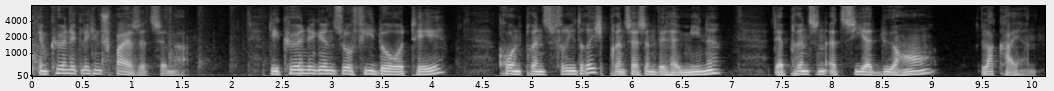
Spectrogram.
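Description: A man calmly reading stage directions as the narrator of a radio play. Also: medium pitch, unhurried. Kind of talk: plain scripted announcement.

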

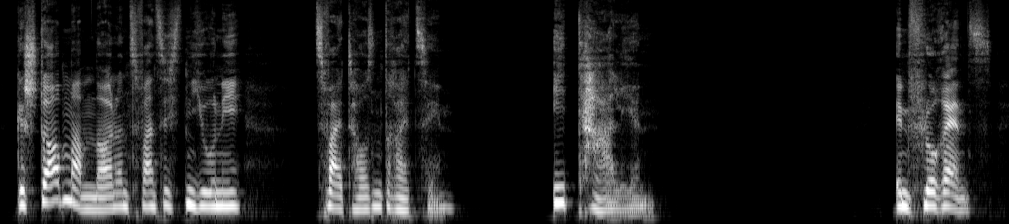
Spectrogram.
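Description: A woman's voice: on the low side, fairly bright tone. A woman reading scripted biographical stories as an audiobook narrator.

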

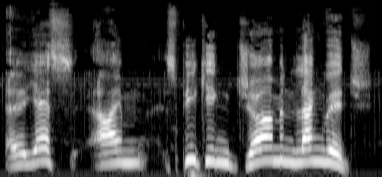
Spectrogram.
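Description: A gullible man who is tempted by easy money. His voice sits somewhat high. He talks in a defensive, impatient, everyday manner, as in a naturalistic radio play. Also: drawn-out words. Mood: flustered. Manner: colloquial, impatient. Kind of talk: naturalistic radio drama dialogue.

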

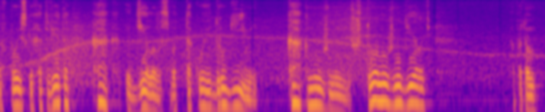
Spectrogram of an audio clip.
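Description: A man narrating a radio drama as a sober storyteller, measured, literary and intent. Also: lowish voice, close to an everyday voice. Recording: noisy vintage radio recording.

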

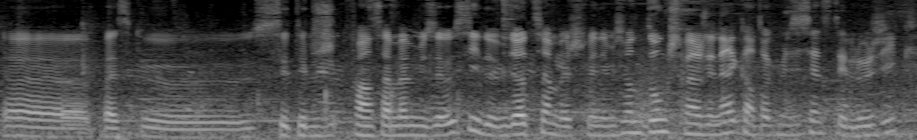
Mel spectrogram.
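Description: A woman musician chats about her work in an interview, pausing and restarting as she gathers her thoughts. She is recorded outdoors, with clear traffic noise around her. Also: low-pitched, steady tone. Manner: reflective, halting with many fillers and restarts. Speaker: musician and radio host, interview guest. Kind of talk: casual interview conversation. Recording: noisy street recording.

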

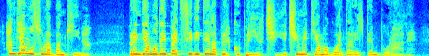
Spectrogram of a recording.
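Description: A very high, thin voice belongs to a tired, dreamy young woman who aches all over, in a radio drama. She talks softly and wistfully, half lost in her own thoughts. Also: animated, quick pace. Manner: quiet, weary, dreamy. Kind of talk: Italian radio play acting.

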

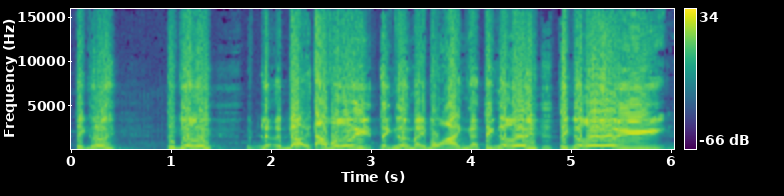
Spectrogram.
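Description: A man voicing a frightened village man in a horror story, shouting after his brother. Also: medium pitch, big pitch swings, moderate pace, soft background music. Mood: frantic shouting. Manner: alarmed, shouting.

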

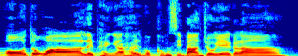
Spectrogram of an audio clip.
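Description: An actress playing a playful, animated young female office worker with a Hong Kong Cantonese accent in a radio drama. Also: mid-range voice, normal speed, over music, lightly acted. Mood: mock indignant.

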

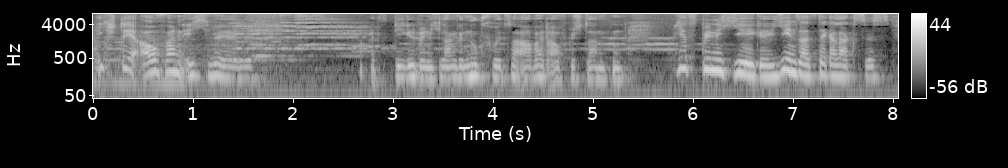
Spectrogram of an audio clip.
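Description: A woman's voice: deep voice, lively intonation, moderate pace, over music. A woman acting in a radio play as a grumpy, defiant colony resident, sullen and whining.

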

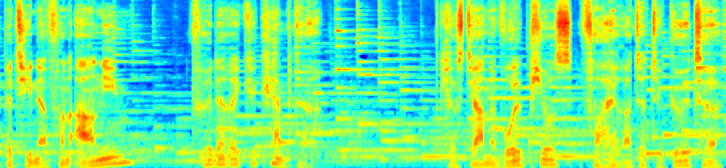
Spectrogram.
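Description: Male credits announcer, deep and expressive, scripted delivery, prominent plucked music underneath. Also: unhurried. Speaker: announcer of radio play credits. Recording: studio voice over loud music. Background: loud plucked harp-like music.

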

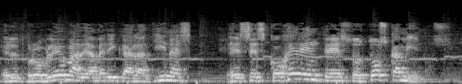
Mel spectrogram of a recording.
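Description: A spirited male schoolmaster, played by an actor in a radio play. His highish voice swings expressively as he exhorts pupils, over faint music in a muffled recording. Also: animated, moderate pace, close to an everyday voice. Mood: indignant, exhorting. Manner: didactic, rhetorical questioning. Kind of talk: radio theatre acting.

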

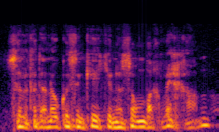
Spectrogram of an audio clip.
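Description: An actor playing a lonely old man in a radio play, hesitant and husky, wistful but quick to defend himself. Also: medium pitch, steady tone, darkish tone, natural voice. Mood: tender, wistful. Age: older, over sixty.

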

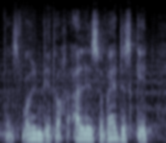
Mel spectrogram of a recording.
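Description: A man's voice: medium pitch, steady tone, fairly quick, natural voice. A man playing a darkly cheerful care-home inmate in a radio play, coaxing his companions with rhetorical questions. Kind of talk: radio play monologue and dialogue.

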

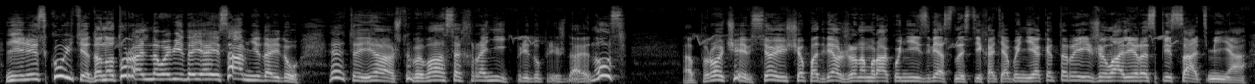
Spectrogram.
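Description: A man's voice: high-pitched, expressive, normal speed, pushed and bright, heavily acted. An actor playing a garrulous, clownish old father in an audio drama, fawning and theatrical, rambling on with mock politeness. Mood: fawning, needling.

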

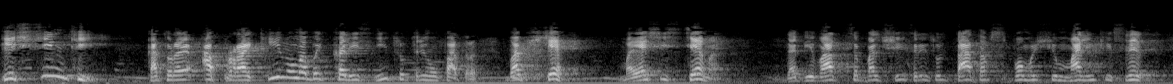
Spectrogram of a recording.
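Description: An actor playing a sardonic, scheming English gentleman journalist in a 1950s stage comedy, declaiming with mocking, ornate politeness. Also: sits high, lively intonation, a little slow, heavily acted. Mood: mocking, theatrical. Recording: muffled, faintly noisy 1953 theatre broadcast.

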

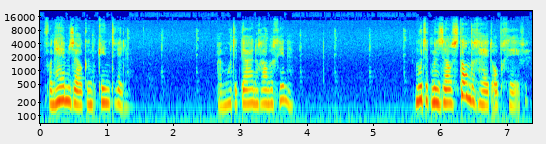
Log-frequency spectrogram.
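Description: An actress playing an anxious, doubting wife in a radio drama, hesitant and intimate, with a breathy, hushed delivery. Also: female voice, lowish voice, steady tone, moderate pace, pauses often, lightly acted. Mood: anxious, brooding. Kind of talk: radio drama acting with inner monologue.

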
